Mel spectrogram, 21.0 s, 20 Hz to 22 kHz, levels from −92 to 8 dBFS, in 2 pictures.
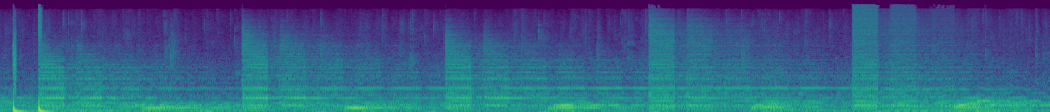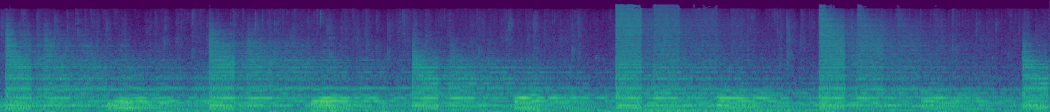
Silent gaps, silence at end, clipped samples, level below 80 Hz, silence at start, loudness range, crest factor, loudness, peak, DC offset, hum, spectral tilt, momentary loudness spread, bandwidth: none; 0 s; under 0.1%; -32 dBFS; 0 s; 2 LU; 22 dB; -25 LUFS; 0 dBFS; under 0.1%; none; -6.5 dB/octave; 8 LU; 19 kHz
